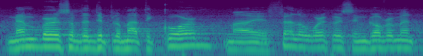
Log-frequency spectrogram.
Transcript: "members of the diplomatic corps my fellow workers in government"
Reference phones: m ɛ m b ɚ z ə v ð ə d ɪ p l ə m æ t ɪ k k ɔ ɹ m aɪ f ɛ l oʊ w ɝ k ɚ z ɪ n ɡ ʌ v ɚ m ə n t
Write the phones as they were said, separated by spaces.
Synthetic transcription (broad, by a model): m ɛ m b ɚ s ə v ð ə d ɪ p l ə m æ t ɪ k k ɔ ɹ m aɪ f ɛ l oʊ w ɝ k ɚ s ɪ n ɡ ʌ v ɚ m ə n t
